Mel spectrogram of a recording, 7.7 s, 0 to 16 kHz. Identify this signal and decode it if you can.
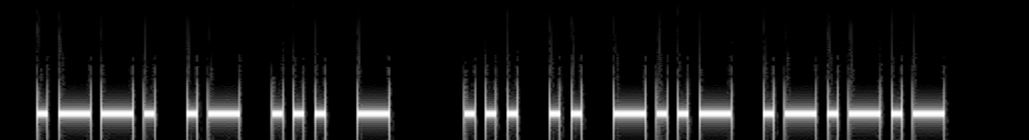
Morse code, heard as a keyed tone, about 14 wpm, 700 Hz. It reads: PAST SIX.
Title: Sentences from Top 600 Words 15wpm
